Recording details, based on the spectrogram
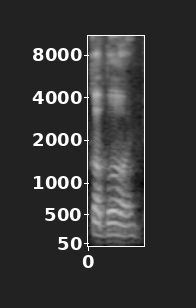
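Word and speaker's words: cupboard: आर भी नहीं बोलना है आपको, पी तो साइलेंट है ही, आर भी आप नहीं बोलोगे और आप बोलोगे इट्स कबर्ड।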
